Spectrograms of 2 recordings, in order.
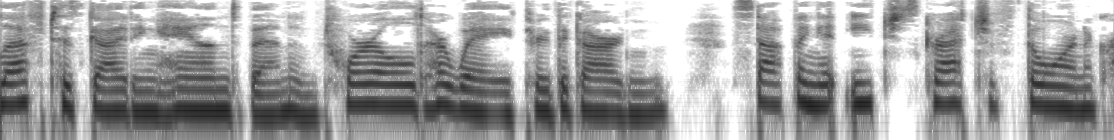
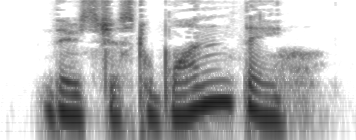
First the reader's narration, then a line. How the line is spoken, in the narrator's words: said, his voice close to her ear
